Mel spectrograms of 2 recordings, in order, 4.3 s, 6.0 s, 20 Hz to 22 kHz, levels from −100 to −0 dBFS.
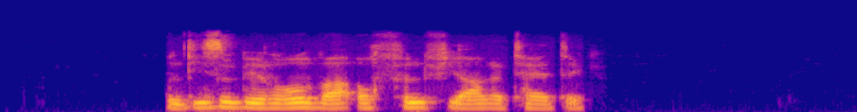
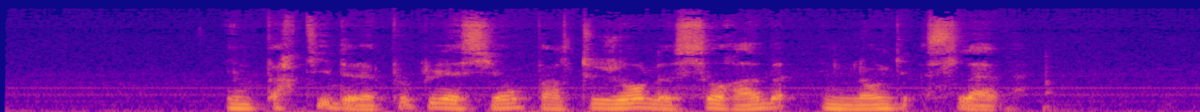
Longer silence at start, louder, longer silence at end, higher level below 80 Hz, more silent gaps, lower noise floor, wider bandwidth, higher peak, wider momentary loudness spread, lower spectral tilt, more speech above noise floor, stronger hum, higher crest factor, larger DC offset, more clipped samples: second, 0.85 s vs 1.15 s; first, -19 LUFS vs -30 LUFS; first, 1.4 s vs 0.75 s; about the same, -60 dBFS vs -58 dBFS; neither; first, -87 dBFS vs -61 dBFS; second, 8 kHz vs 16.5 kHz; first, -4 dBFS vs -14 dBFS; first, 11 LU vs 8 LU; first, -6.5 dB/octave vs -5 dB/octave; first, 69 dB vs 32 dB; neither; about the same, 18 dB vs 16 dB; neither; neither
